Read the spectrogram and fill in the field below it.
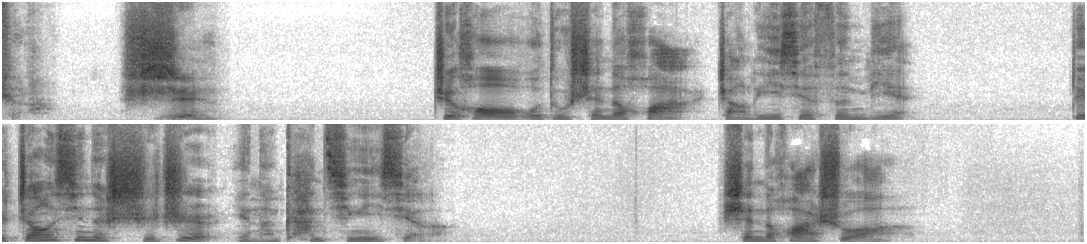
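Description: A middle-aged woman speaks calmly and warmly, close by.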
